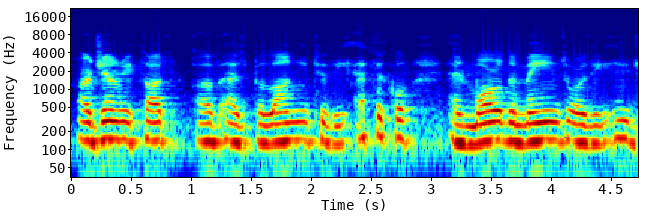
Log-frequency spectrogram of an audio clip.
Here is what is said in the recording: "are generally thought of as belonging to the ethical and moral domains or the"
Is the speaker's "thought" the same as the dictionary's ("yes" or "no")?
yes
